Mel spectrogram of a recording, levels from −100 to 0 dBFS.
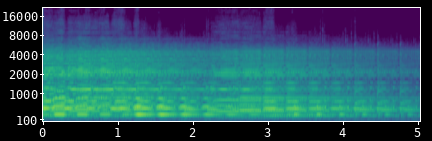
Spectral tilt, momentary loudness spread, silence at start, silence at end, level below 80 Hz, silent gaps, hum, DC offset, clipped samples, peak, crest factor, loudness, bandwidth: -4 dB/octave; 14 LU; 0 s; 0 s; -72 dBFS; none; none; under 0.1%; under 0.1%; -8 dBFS; 16 dB; -25 LUFS; 12.5 kHz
